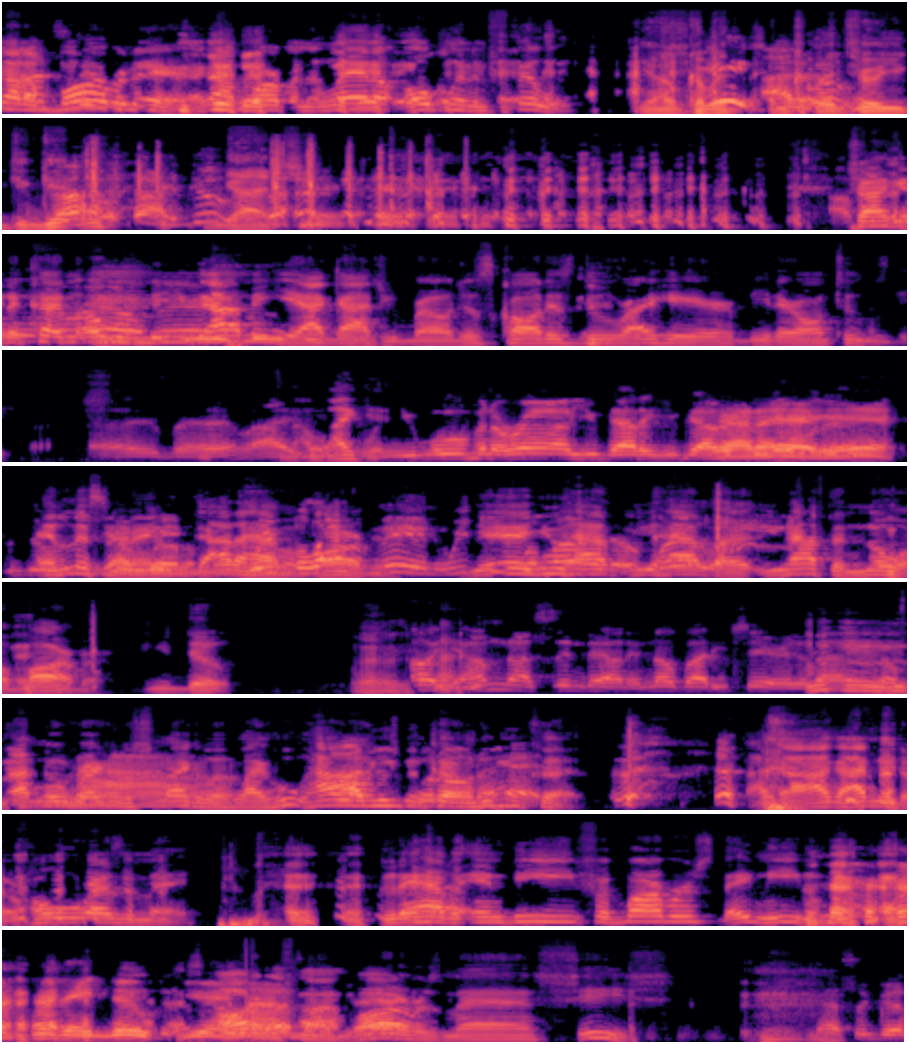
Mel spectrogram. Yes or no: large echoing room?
no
